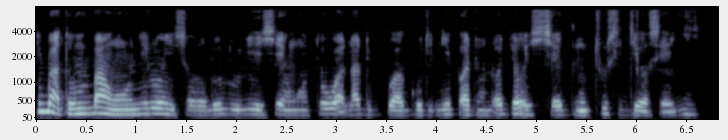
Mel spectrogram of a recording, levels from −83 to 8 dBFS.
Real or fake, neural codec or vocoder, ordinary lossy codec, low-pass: real; none; none; 7.2 kHz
